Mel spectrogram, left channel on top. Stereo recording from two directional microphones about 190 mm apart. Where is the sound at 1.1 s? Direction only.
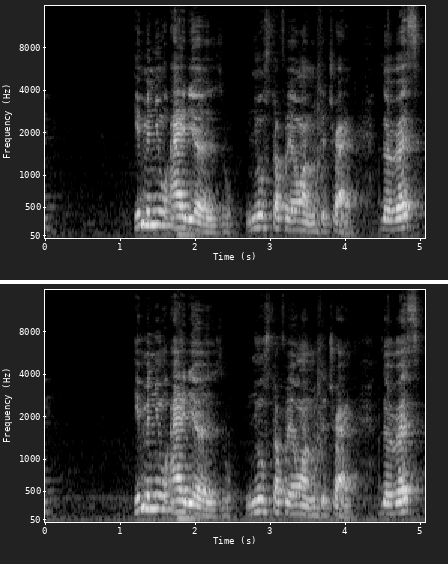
15° left (ahead or behind).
